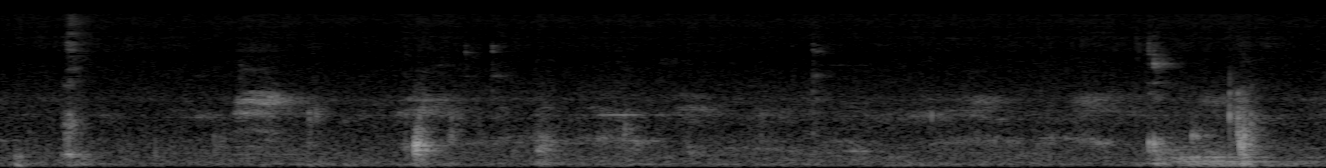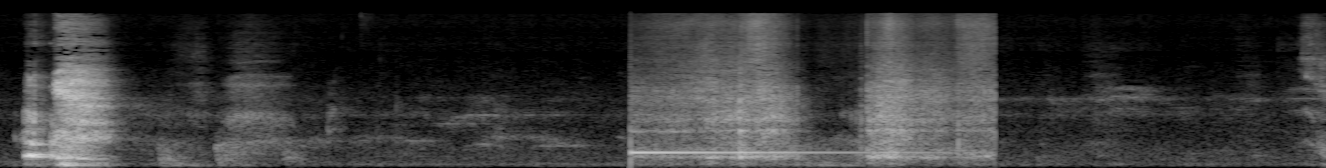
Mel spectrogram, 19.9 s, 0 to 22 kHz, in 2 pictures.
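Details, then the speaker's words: Woman performing kunjal kriya, a yogic cleansing for cough, mucus, gas, acidity and constipation: after drinking about 2 litres of water she induces vomiting with the middle finger, producing gagging and retching bursts, then a gush of water. "जो पानी हम लोग पीते हैं वो पानी हम लोग बस उल्टी करके निकल देते हैं"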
